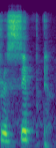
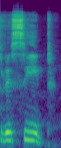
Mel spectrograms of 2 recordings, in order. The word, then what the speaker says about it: receipt: It's not receipt. It's receipt. P is silent.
